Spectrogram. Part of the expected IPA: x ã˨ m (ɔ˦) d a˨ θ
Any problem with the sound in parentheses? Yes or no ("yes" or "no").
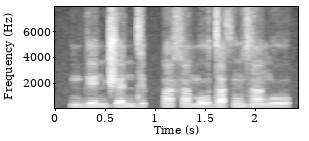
yes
